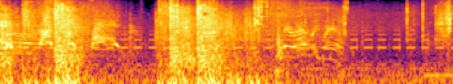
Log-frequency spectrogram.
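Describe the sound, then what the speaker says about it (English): Bursts of assault rifle and pistol fire in Halo Combat Evolved crack under a person's steady talk, with electronic beeps and tones between the shots. "The strobing lights of assault rifle fire rips apart the elite."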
